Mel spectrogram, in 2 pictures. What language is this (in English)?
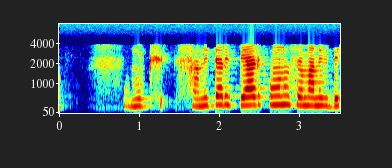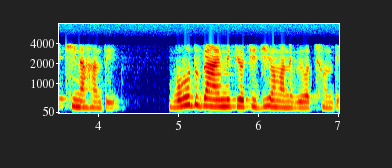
Odia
